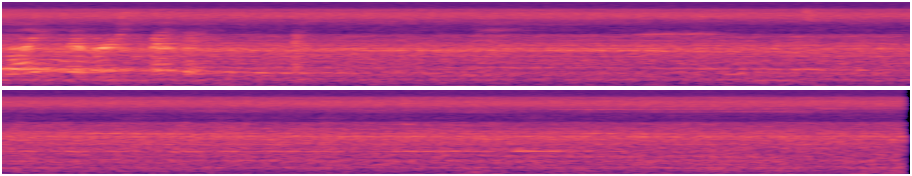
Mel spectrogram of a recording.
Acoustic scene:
subway train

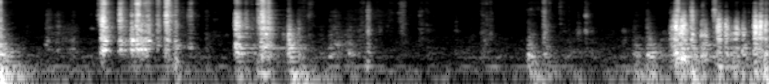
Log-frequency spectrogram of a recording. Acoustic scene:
kitchen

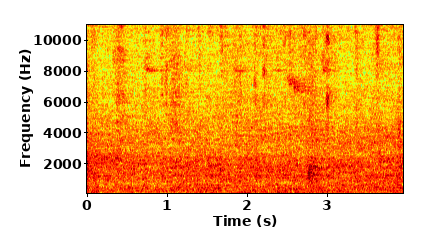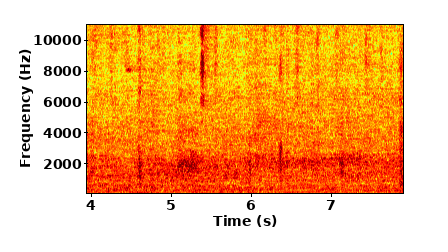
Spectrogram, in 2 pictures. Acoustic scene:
residential area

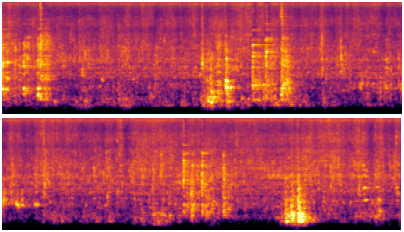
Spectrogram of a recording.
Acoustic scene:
kitchen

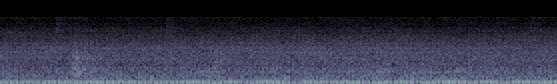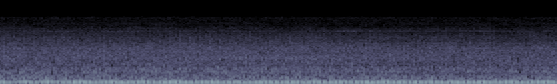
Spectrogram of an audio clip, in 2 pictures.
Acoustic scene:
residential area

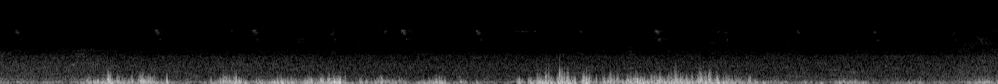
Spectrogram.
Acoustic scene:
street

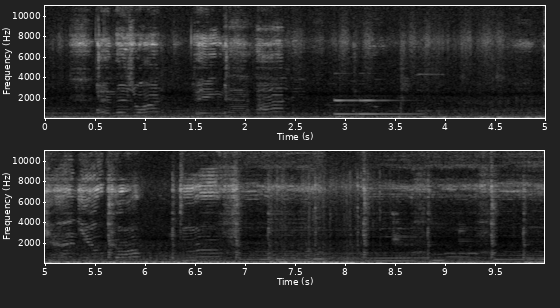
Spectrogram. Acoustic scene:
car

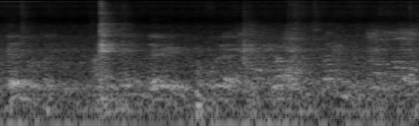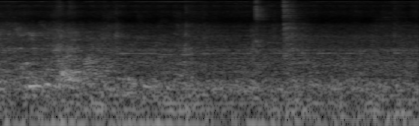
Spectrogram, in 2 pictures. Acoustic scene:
cafe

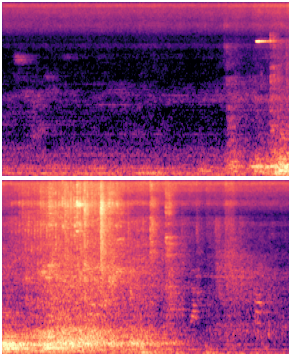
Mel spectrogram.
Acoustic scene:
elevator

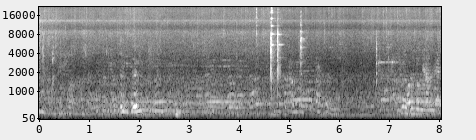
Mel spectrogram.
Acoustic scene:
restaurant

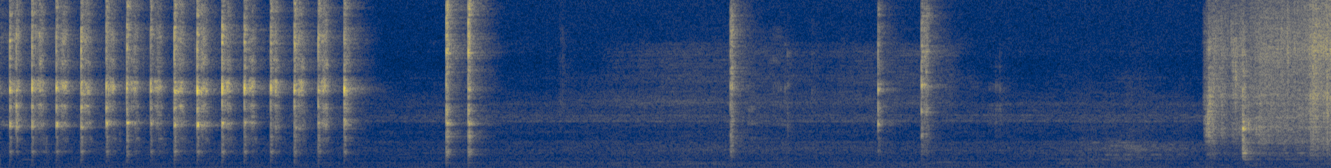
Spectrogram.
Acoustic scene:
kitchen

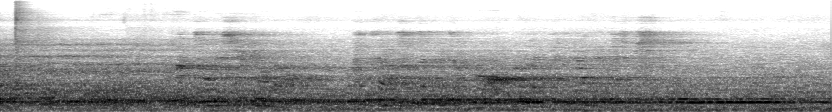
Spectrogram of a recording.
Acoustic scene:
subway station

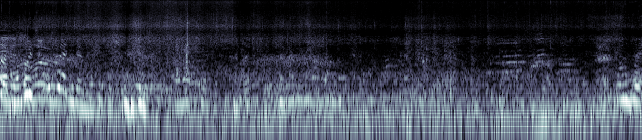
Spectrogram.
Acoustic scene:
residential area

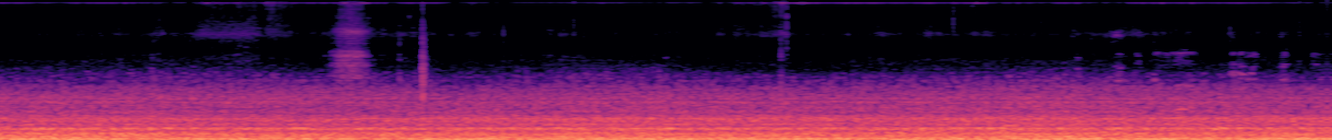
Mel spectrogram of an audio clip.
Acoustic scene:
car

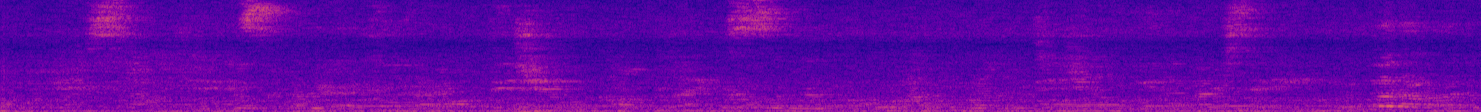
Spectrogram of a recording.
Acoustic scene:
subway train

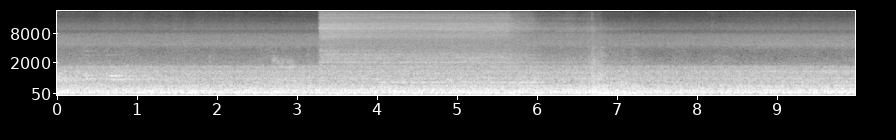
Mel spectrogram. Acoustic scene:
subway train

